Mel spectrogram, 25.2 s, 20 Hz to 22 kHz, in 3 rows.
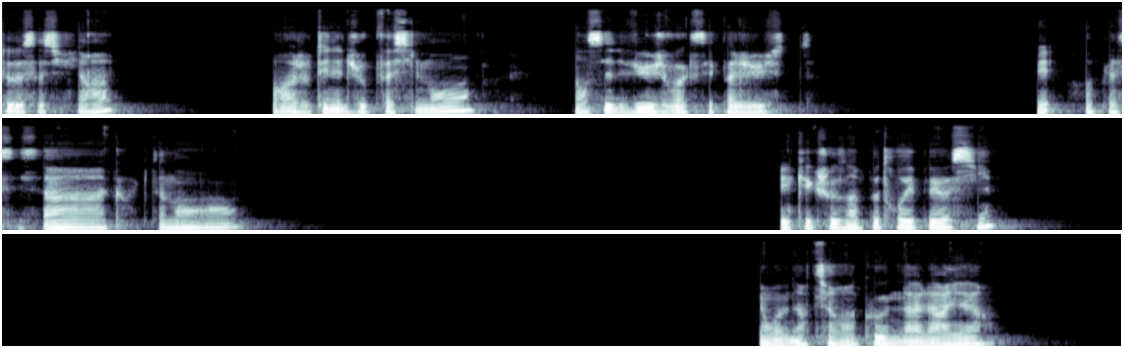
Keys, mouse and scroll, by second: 1.0 click, 3.6-4.0 scroll, 3.6 w, 4.4-5.3 scroll, 5.3-6.0 alt+scroll, 9.1 click, 9.3 middle click, 9.6 middle click, 9.7 middle click, 10.4 alt+middle click, 11.0 alt+middle click, 11.2-13.3 scroll, 13.5 click, 14.2 t, 18.5 click, 18.9 w, 21.9 click.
